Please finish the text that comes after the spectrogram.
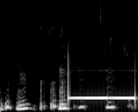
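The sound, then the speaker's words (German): People talk briefly, then a telephone ringback tone sounds as they call someone at Modewerk in Walsrode: one steady, mid-pitched hum lasting about a second, fairly loud, with soft voices continuing underneath. “Ah, es läutet.”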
